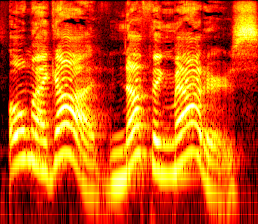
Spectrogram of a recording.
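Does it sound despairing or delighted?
delighted. It sounds delighted and liberated.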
